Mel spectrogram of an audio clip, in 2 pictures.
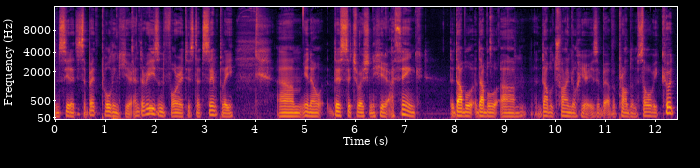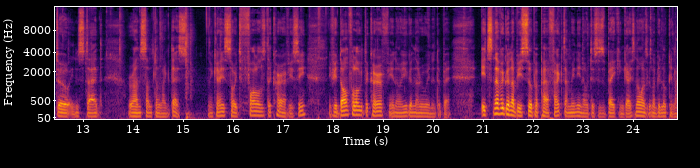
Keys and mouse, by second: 0.8 click, 1.6 shift+drag, 5.9 Tab, 6.3 click, 6.7 x, 8.8 shift+click, 11.1-12.6 shift+drag, 13.0 Tab, 14.0 shift+click, 15.0 j, 15.6 Tab, 17.3 shift+drag, 19.4 click, 20.7-21.0 shift+drag, 22.4 shift+drag, 22.9 Tab, 24.5 shift+click.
